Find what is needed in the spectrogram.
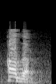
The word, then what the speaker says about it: Qadr: Qadr.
